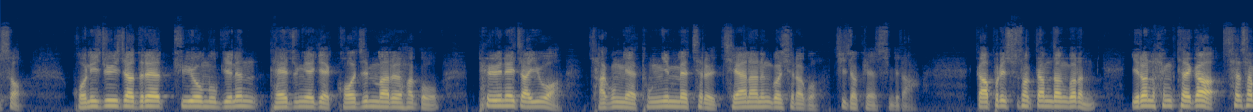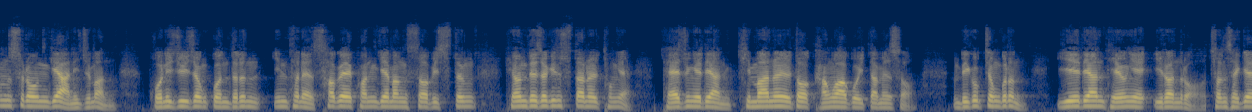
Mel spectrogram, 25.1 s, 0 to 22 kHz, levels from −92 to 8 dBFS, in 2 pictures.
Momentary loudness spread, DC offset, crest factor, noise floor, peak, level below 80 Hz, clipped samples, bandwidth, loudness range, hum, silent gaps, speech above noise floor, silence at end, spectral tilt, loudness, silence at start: 13 LU; under 0.1%; 20 dB; -61 dBFS; -4 dBFS; -62 dBFS; under 0.1%; 9.2 kHz; 4 LU; none; none; 37 dB; 0 s; -7 dB/octave; -24 LUFS; 0 s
